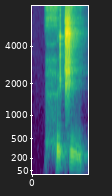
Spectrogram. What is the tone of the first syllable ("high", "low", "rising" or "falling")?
low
